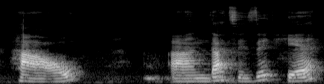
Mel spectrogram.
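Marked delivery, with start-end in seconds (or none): 0.1-0.8 "Hao" sinking low, then swinging up; falling-rising tone. Shown as a demonstration. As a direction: dip and lift within "Hao". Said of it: "Falling, rising".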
